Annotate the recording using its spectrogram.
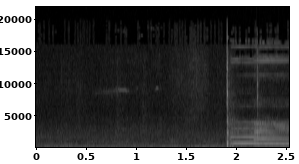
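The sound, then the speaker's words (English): A game show buzzer sounds abruptly near the end: a sudden, bright, sustained electronic tone rich in harmonics, rising out of a steady low hum with no one speaking. “So go ahead and hit a buzzer and we'll get started.”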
